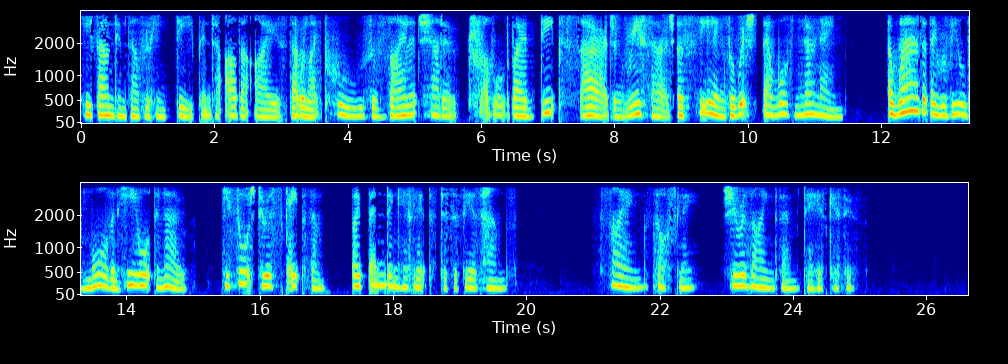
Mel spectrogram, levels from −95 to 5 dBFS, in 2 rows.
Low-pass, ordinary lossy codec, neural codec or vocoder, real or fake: 3.6 kHz; AAC, 16 kbps; none; real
